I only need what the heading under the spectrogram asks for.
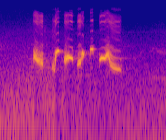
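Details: Song of a red-whiskered bulbul, played to teach caged birds to sing: a brisk run of six loud whistled notes with twisting pitch, finishing on a longer descending slur, against near silence.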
